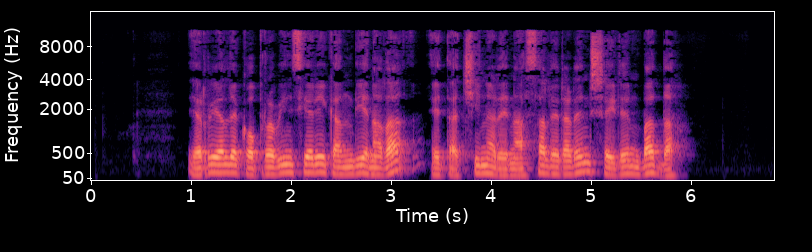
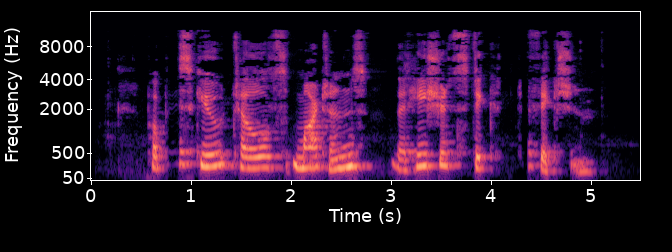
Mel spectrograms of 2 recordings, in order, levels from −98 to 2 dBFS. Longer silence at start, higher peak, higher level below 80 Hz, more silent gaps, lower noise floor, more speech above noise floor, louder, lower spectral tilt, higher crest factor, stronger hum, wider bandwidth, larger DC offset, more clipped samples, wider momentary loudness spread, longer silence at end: first, 0.95 s vs 0.6 s; about the same, -8 dBFS vs -6 dBFS; first, -58 dBFS vs -72 dBFS; neither; first, -82 dBFS vs -59 dBFS; first, 58 dB vs 35 dB; about the same, -25 LUFS vs -24 LUFS; about the same, -5 dB/octave vs -4 dB/octave; about the same, 18 dB vs 18 dB; neither; about the same, 11.5 kHz vs 11.5 kHz; neither; neither; second, 6 LU vs 15 LU; first, 0.95 s vs 0.5 s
